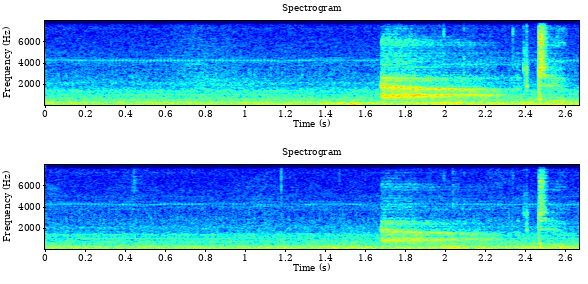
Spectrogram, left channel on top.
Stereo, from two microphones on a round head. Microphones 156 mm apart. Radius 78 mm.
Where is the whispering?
35° left (ahead or behind).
